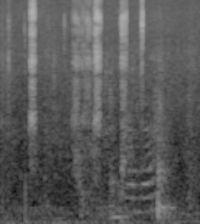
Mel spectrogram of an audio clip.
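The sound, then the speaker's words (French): A felt-tip marker squeaking and scratching as a word is written, a few short strokes, with people talking quietly underneath. “Alors vas-y, je te laisse prendre un feutre et écrire protection.”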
